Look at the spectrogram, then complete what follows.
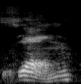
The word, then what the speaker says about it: Huang: The Mandarin pronunciation would be much closer to Huang.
